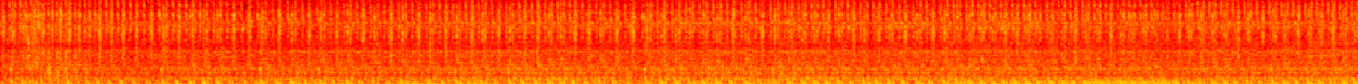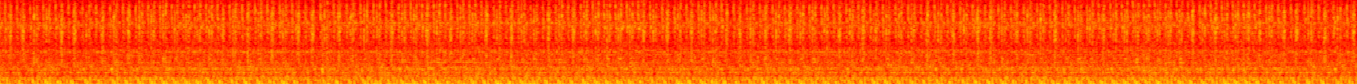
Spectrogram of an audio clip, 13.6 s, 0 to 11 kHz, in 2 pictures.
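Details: 1998 Briggs & Stratton 60 (6 hp) Intek Edge single-cylinder, first run in a long time after oil change and hoses, cold, air filter removed; harsh rattling knock every stroke at steady speed, sounds like seizing though oil is at level; cause unclear.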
